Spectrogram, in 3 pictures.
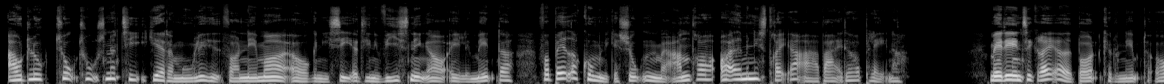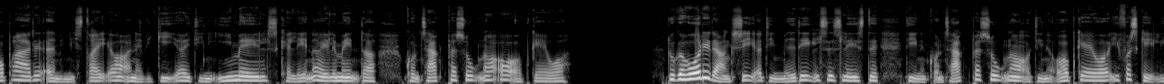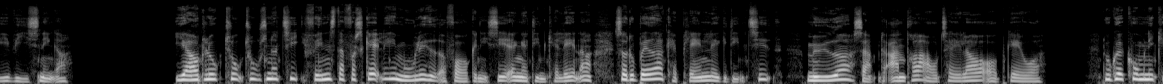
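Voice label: danish female narration, voice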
